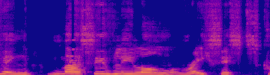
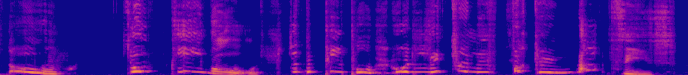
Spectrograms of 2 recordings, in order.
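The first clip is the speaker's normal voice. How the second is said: much higher, strained exasperation; exasperated squeak. Real, not acted. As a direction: squeal the outrage up high. Exasperated outburst at the Nazis.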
